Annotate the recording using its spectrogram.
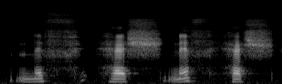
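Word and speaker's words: נפש: Então, aqui todo animal vivente, o original hebraico, ele fala sobre alma vivente, ou nefresh, nefresh, seria uma pronúncia melhor.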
